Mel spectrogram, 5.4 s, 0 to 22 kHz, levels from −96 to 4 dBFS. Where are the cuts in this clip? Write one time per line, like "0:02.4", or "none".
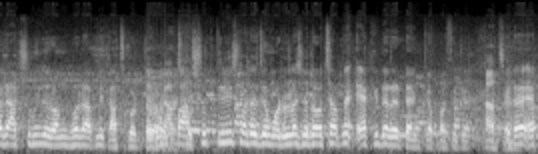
0:01.4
